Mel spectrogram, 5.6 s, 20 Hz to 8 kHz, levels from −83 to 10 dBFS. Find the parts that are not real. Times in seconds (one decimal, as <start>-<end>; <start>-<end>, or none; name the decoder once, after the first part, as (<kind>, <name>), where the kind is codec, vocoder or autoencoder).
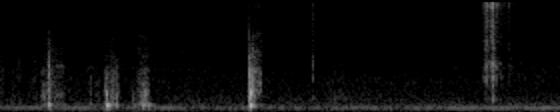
none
